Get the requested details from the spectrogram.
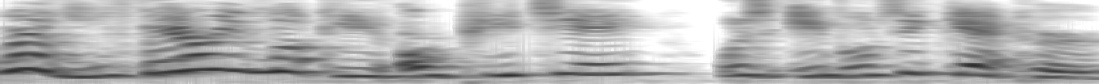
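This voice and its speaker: Squeaky and upbeat in tone, a woman performs a put-on character voice. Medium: read story. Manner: upbeat, explaining.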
